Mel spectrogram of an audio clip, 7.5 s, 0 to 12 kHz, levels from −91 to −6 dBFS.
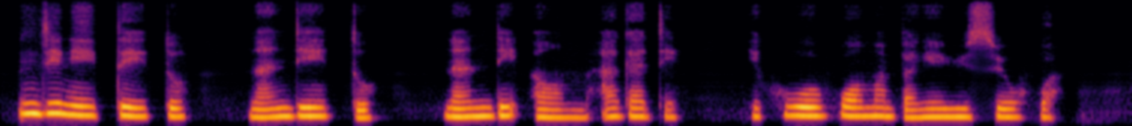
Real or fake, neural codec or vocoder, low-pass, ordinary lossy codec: fake; codec, 24 kHz, 0.5 kbps, DualCodec; none; none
